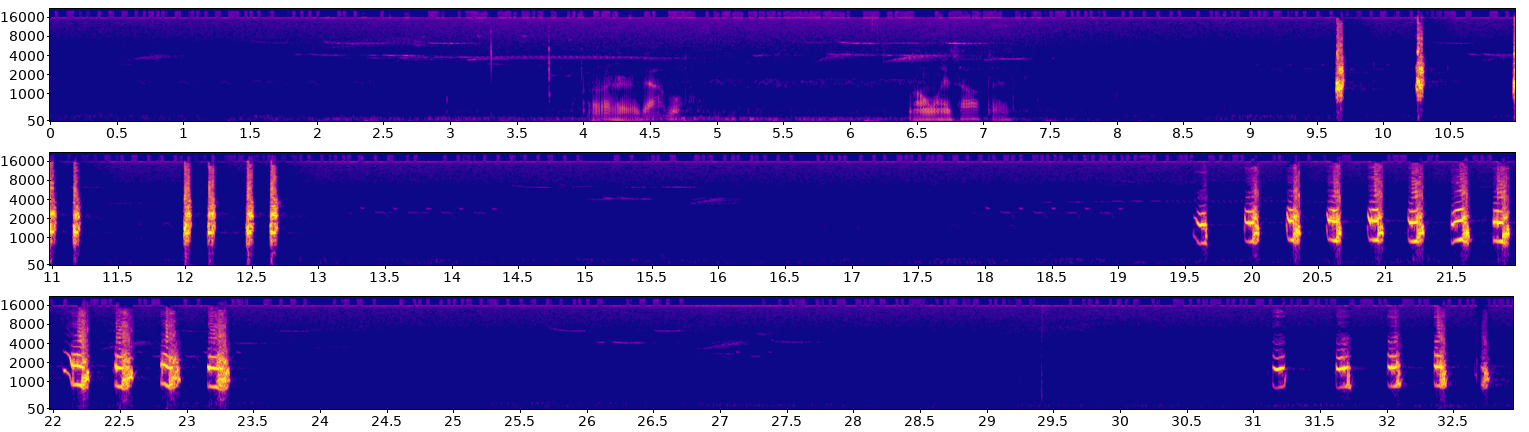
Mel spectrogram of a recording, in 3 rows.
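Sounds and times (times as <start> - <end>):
turkey call yelps: 19.6 - 23.4, 31.1 - 32.9.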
